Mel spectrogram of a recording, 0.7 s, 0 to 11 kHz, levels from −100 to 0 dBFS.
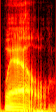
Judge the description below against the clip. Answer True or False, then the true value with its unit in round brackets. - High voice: False (85 Hz)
